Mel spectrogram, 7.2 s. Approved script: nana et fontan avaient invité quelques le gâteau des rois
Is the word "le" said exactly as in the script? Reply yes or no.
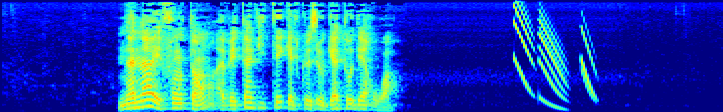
yes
